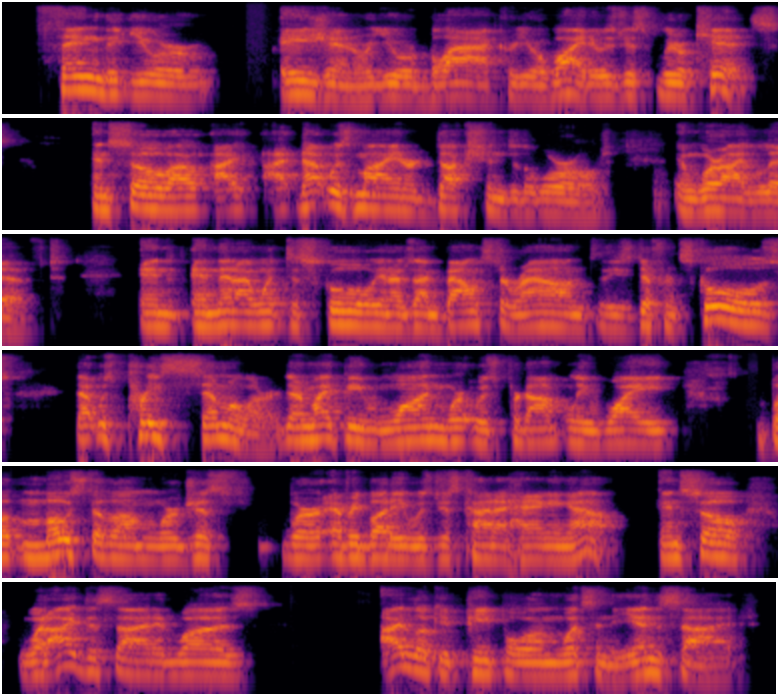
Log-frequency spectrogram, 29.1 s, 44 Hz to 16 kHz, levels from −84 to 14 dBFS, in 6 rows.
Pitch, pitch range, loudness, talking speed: 125 Hz, 120-140 Hz, -19 LUFS, 195 wpm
